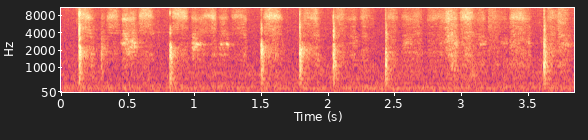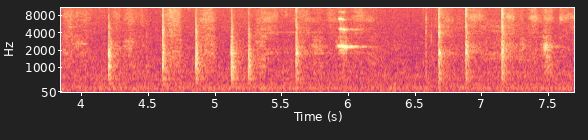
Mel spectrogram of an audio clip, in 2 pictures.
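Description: Chalk or pen taps and scratches on a board during a lecture on probability, a steady run of short, crisp strokes about every half second, close and moderately quiet against faint room noise.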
